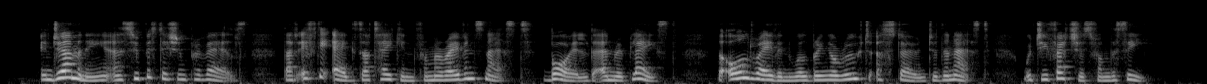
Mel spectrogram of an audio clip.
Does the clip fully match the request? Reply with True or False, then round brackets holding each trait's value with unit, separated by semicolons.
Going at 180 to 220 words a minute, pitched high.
True (185 wpm; 210 Hz)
